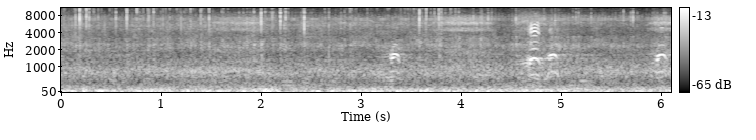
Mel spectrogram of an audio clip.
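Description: A few short bird calls, each a quick rise and fall in pitch, scattered through the second half, over a steady low wind rumble on the microphone.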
